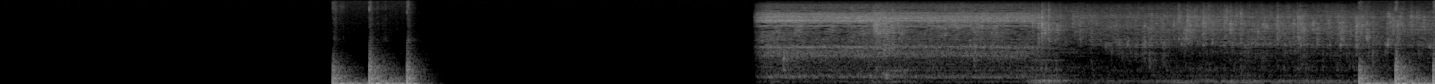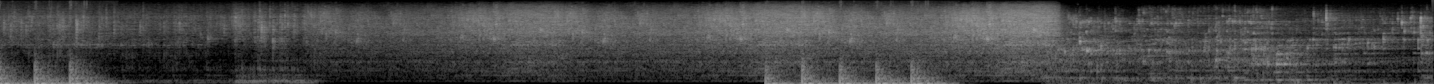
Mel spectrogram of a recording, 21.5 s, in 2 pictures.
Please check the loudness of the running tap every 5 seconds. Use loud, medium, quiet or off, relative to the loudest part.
off, medium, medium, loud, loud.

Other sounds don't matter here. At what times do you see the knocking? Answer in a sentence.
The knocking can be heard from 2.5 to 3.1 s, from 10.2 to 11.7 s and from 16.5 to 18.0 s.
